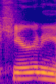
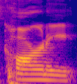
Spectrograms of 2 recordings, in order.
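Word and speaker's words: Kearney: I was like, "Oh yeah, I stopped in uh I think I was pronouncing it Kierney at that point and they immediately was going, "Oh, it's not it's Carney. It's Carney, Nebraska."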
